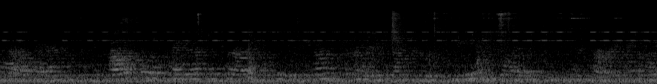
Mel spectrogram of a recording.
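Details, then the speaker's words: Spur-thighed tortoise under anesthesia at an annual zoo check-up, Doppler used to monitor heart rate and depth of anesthesia: whooshing Doppler blood flow sound. "You can see the team's just using that Doppler again to keep an eye on his heart rate."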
